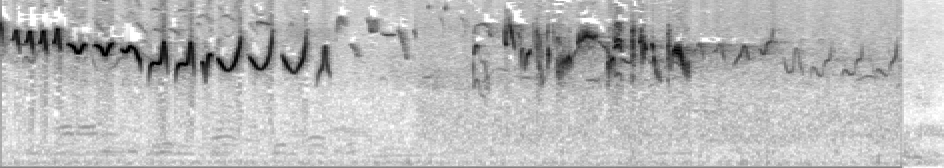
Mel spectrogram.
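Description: Songbird singing: a rapid run of high, looping chirps, loudest over the first two and a half seconds, then a softer, busier twittering that cuts off abruptly near the end, over a faint low hum.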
